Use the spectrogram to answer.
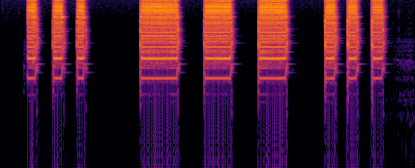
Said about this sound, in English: This was my friend Samuel's idea. Samuel Morse. Perhaps you've heard this Morse code in an old film as a ship was going down. SOS, they would tap out on this device, several beeps for each letter.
